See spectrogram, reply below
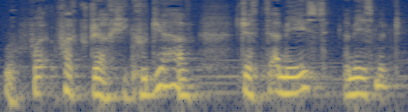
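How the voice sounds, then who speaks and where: A man in his late eighties with a Scottish Highland accent, recalling the past in conversation and repeating phrases for emphasis. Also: moderate pace, gravelly, darkish tone. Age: late 80s. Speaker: local resident interviewee. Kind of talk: recollection in conversation.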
